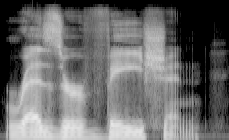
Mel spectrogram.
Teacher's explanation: The S has more of a Z sound, and the main stress is on the ve.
